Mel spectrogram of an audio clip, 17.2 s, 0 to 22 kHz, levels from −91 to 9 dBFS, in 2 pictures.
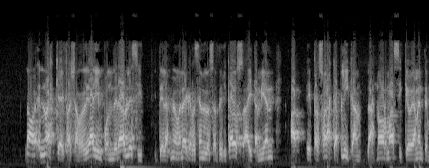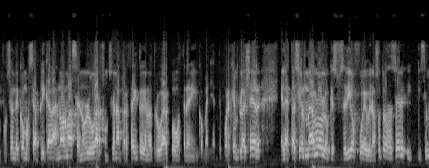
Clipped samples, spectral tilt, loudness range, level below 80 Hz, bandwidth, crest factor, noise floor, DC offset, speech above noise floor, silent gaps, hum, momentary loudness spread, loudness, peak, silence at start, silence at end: under 0.1%; -1 dB/octave; 2 LU; -62 dBFS; 15 kHz; 12 dB; -65 dBFS; under 0.1%; 44 dB; none; none; 7 LU; -21 LUFS; -8 dBFS; 0.5 s; 0 s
